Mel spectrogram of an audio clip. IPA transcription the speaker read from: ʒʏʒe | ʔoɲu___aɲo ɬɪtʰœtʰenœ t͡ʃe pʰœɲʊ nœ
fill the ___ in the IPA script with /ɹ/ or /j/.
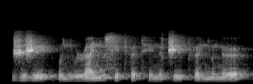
ɹ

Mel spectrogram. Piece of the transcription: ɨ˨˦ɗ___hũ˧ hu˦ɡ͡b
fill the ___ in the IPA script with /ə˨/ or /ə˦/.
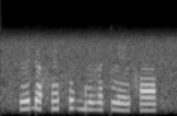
ə˨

